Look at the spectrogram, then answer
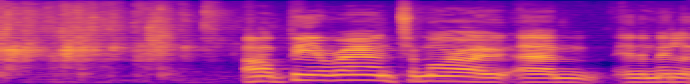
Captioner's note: sound of applause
